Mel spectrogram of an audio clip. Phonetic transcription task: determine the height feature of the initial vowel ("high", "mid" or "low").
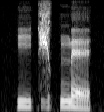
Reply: high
